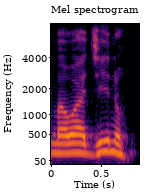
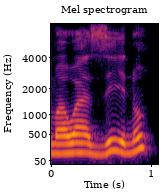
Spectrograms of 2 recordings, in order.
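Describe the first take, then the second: First: The middle consonant is a j sound. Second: The middle consonant is a z sound. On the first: The speaker calls it wrong. "biasanya jadi mawajinuh" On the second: The speaker calls it right. "harusnya mawazinuh"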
